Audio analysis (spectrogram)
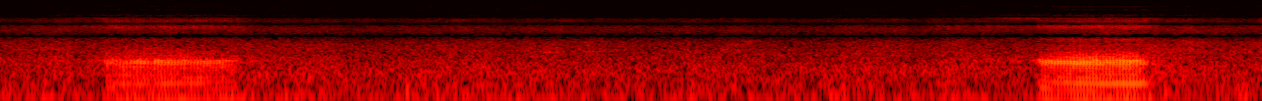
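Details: A sleeping female Boston Terrier on a couch gives two rough, vibrating snores roughly four and a half seconds apart, each lasting under a second, against a quiet indoor background.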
